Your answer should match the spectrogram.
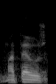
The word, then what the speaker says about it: Mateusz: My name is Mateusz Gamrot.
